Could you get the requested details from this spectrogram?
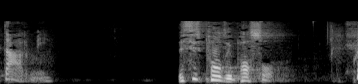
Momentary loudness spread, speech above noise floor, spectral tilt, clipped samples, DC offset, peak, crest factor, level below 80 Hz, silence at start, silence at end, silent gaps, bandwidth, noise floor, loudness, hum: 25 LU; 48 dB; -4 dB/octave; under 0.1%; under 0.1%; -2 dBFS; 20 dB; -68 dBFS; 0.05 s; 0 s; none; 8 kHz; -66 dBFS; -18 LUFS; none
